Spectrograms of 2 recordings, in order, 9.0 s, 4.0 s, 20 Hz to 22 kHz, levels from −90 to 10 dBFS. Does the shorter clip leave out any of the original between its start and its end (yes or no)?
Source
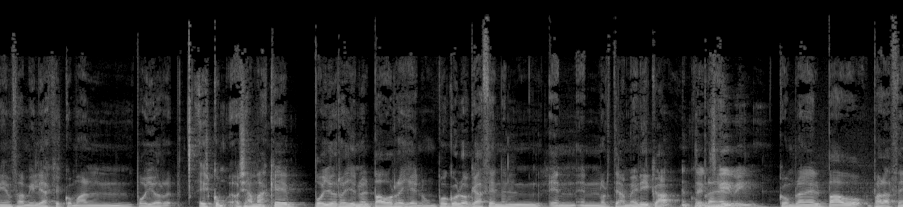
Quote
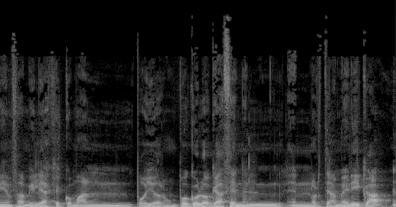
yes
